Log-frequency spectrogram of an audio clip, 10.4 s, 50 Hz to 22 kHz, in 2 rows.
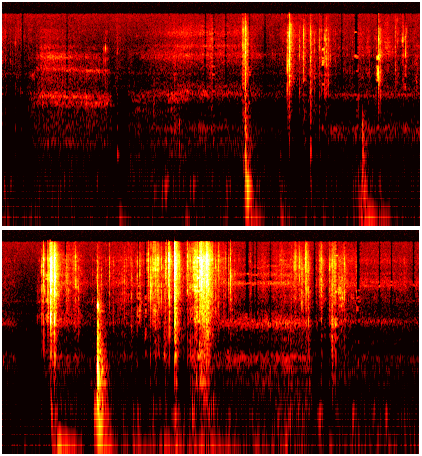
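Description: A foil pack of 2020 Panini Prizm football cards being torn open, the wrapper ripping and crinkling in short, faint bursts, loudest about six seconds in.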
